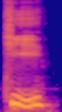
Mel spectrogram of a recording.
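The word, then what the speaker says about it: 木: it this way now the kun reading is key which among other things can also mean spirit or energy but it also represents three of wood a good way to remember ki-43 is by associating it with clean air because trees are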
